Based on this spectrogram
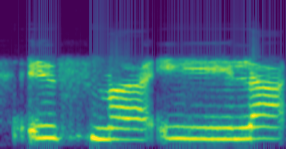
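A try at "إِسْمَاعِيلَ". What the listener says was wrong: ماں کو ایک منٹ میری بہن تو رک جائے نا، اسماعیل میں میم کو ذرا کھینچیں، اسماعیل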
